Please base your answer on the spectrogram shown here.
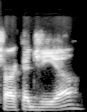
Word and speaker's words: Qarkaxhia: for us yeah so my last name is to pronounced charcogio um it does starts with the Q that's why it throws a lot of people off uh so I've been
